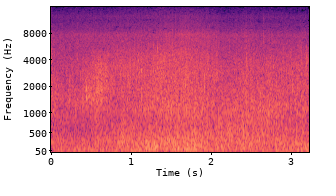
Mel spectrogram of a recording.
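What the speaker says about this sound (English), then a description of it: "We've got some quite big rollers now." Big sea waves roll onto a shallow sandy beach in winter as a steady, loud broadband roar of surf, mixed with gusting wind buffeting the microphone, with no clear break in the noise.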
